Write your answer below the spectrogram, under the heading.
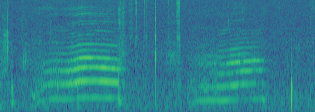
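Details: Siamese cat indoors talking back to a person during friendly chit-chat: two long, drawn-out harmonic meows, each over a second, the first slightly rising then level, the second steady, with brief clicks between.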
